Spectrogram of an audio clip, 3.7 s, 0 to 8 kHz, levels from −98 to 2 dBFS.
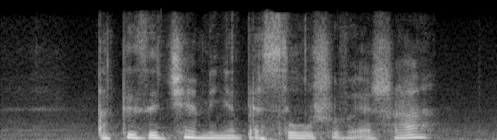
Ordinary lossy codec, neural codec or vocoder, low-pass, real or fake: AAC, 48 kbps; codec, 16 kHz, 2 kbps, FunCodec, trained on Chinese and English, 25 frames a second; 7.2 kHz; fake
